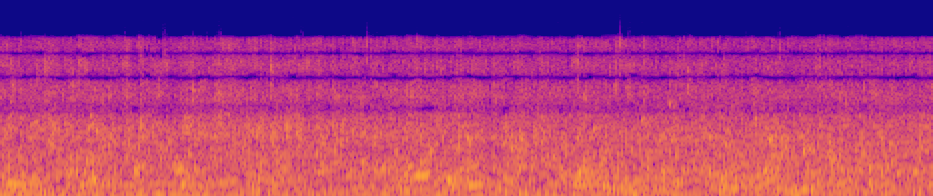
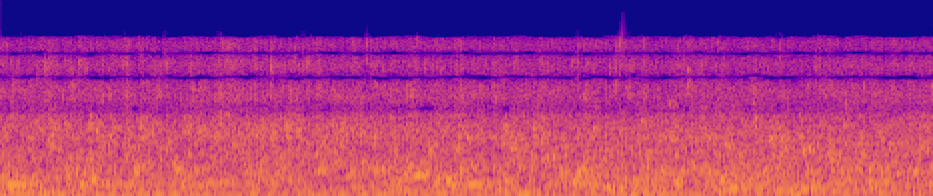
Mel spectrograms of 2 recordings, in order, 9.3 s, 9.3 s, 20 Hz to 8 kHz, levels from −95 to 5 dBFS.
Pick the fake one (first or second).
first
